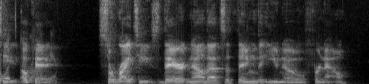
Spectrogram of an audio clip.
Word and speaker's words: Sorites: Wait, are you sure it's a schwa if that's the actual if the first syllable is the one with the primary stress and that's where we're actually putting the schwa? Because primary stress schwa is very rare. But I mean, I guess I can't say it doesn't happen.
